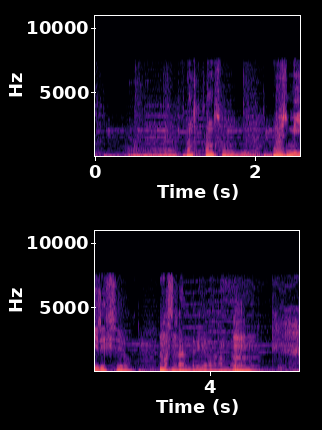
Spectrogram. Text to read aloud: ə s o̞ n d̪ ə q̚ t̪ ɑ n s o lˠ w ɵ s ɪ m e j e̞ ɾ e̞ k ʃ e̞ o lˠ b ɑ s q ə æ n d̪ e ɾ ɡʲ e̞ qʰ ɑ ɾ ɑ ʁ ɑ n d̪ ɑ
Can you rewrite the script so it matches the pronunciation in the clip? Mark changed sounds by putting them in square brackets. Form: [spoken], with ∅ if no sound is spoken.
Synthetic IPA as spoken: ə s o̞ n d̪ ə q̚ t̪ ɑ n s o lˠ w ɵ [z] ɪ m e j e̞ ɾ e̞ k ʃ e̞ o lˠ b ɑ s q [ɑ] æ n d̪ e ɾ ɡʲ e̞ qʰ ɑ ɾ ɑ ʁ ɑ n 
